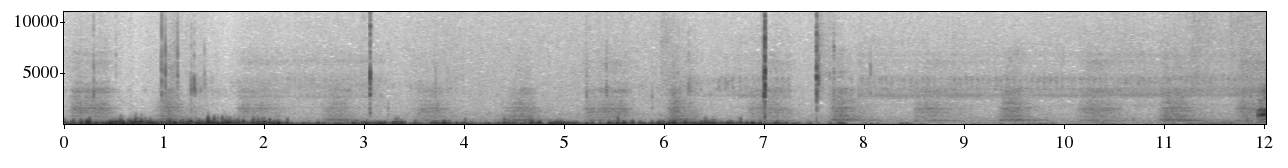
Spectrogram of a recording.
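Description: Wind buffeting the microphone on an open snow slope, a low, gusty rumble that dies down about eight seconds in. After that come faint, repeated swishes of skis turning in powder snow as a skier comes closer.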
